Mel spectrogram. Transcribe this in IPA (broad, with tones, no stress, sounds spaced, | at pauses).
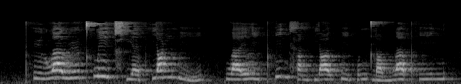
pʰ y˨˩ l w ä˥˩ ɻ ɻ̩˥ t̪ʰ w e˥˩ ɪ̯ t͡ɕʰ j ɛ˨˩ pʰ j ɑ˥ ŋ m i˨˩˦ | p w a˧˥ ɪ̯ l i˨˩ pʰ i˥˩ n x ɑ˩ ŋ p j ɑ˧˥ ʊ̯ p i˨˩ p ʊ˥˩ ŋ t̪ j ɑ˩ ʊ̯ m w ä˥˩ pʰ i˥ n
